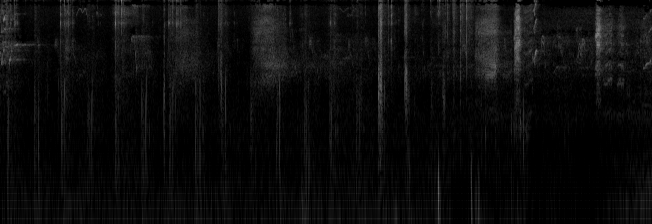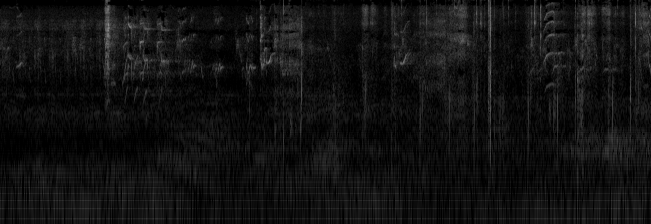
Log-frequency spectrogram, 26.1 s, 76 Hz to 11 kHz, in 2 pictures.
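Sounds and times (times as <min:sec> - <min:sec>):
birds chirping: 0:00.0 - 0:26.0
footsteps: 0:18.0 - 0:26.0.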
